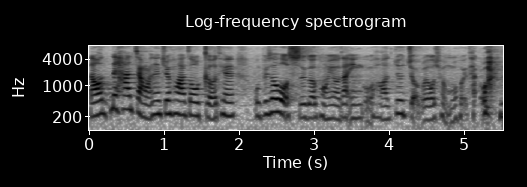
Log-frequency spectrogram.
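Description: Noticeable background noise sits behind a woman talking at a very fast pace. Her pitch is fairly high, with ordinary variation. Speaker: graduate student abroad. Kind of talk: casual chat.

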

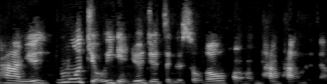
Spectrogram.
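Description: The speaker goes at a very fast pace with very wide pitch swings. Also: woman. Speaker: hotel worker. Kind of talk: casual chat.

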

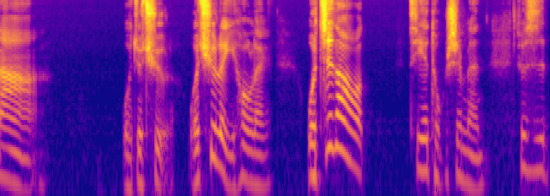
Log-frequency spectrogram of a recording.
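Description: Her pitch very deep and low, a woman speaks with lively intonation at a moderate pace, leaving long, frequent pauses, in a very clean recording with a silent background. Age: 60s. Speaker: retail store clerk. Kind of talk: interview. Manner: gentle, soft-spoken at first.

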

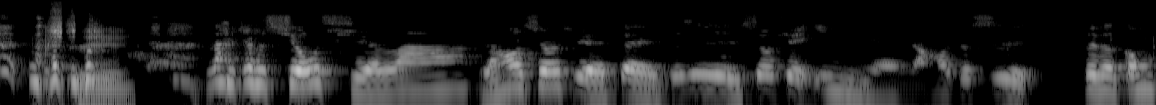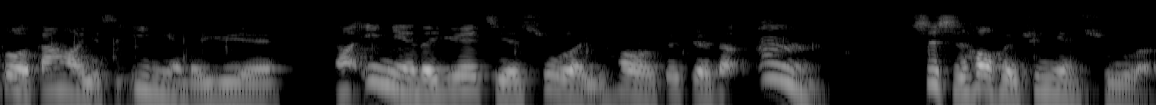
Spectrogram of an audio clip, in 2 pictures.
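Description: This woman talks at a moderate pace in a medium pitch, her dark, mellow tone marked by very wide pitch swings and big swings in loudness. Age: 30s. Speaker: writer. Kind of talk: interview.

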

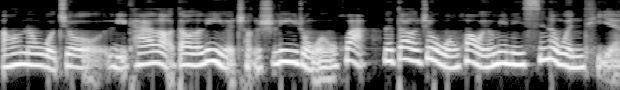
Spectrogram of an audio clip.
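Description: Her voice fairly high in pitch yet dark and mellow in tone, a woman speaks at a moderate pace with ordinary pitch variation. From northeastern China, Daqing. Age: 30s. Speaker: podcast co-host. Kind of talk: casual chat. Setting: remote recording.

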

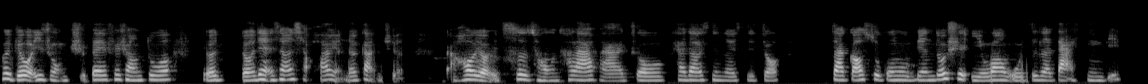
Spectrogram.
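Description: Her intonation monotone and flat, a woman speaks with a slight Northeast Chinese accent in a dry, close sound with no echo. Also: medium pitch for a woman, moderate pace. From Inner Mongolia, Chifeng (near Northeast China). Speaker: podcast co-host, graduate student. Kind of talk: casual chat.

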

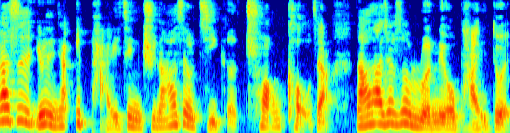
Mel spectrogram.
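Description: A woman's fairly quick speech with very wide pitch swings. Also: medium pitch for a woman. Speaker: podcast co-host. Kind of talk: casual chat. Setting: remote call across time zones.

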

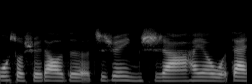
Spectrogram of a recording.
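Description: This woman's voice sits fairly low. Her intonation is monotone and flat. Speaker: podcast host, intuitive eating coach. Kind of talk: casual solo monologue.

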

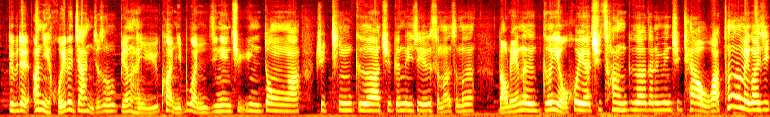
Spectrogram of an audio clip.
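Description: With noticeable background noise, a man speaks at a high pitch and a fairly quick pace, using ordinary pitch variation. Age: 60s. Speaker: retired veteran, sexology doctoral student. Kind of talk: radio interview. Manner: halting.

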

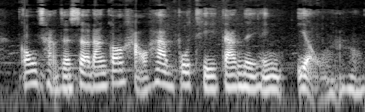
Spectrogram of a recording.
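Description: A voice with ordinary pitch variation speaks at a fairly slow pace over noticeable background noise. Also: woman. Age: 50s. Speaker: podcast host, retiree. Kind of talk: casual monologue. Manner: halting, many fillers.

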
